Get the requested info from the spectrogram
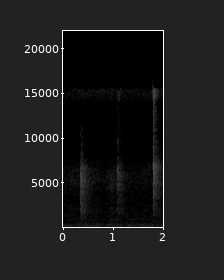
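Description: Three faint, light taps about three-quarters of a second apart, made by a hand on a tablet.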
